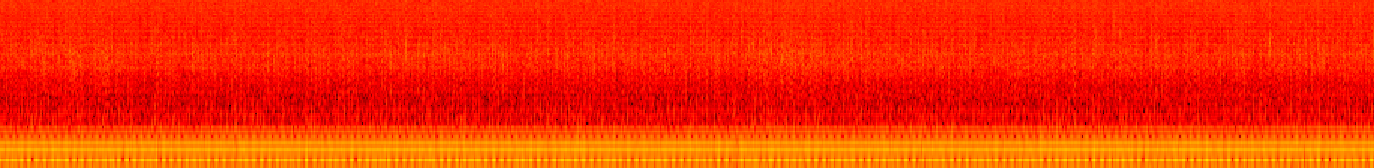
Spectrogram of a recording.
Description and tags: computer recording recording
Most likely the first recording of a computer recording recorded with old phone pickup microphone. Think about that....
